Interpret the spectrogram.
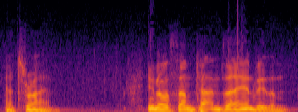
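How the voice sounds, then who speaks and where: A man's voice: mid-range voice, expressive, fast, no echo, phone-quality sound, natural voice. Actor as a folksy spaceman, thin radio sound. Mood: wistful. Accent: American. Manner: folksy, modest, hesitant. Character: affable, plain-spoken, trusting male spaceship purser narrating. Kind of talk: 1950s American radio drama narration and dialogue. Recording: thin, band-limited old radio recording.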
